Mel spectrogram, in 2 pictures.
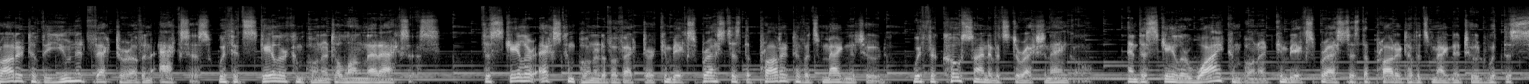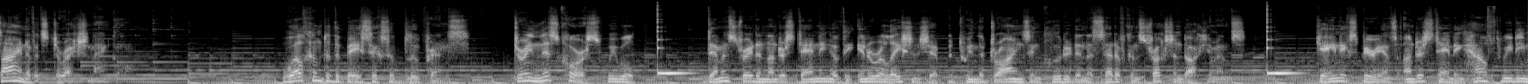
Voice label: e-learn mix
